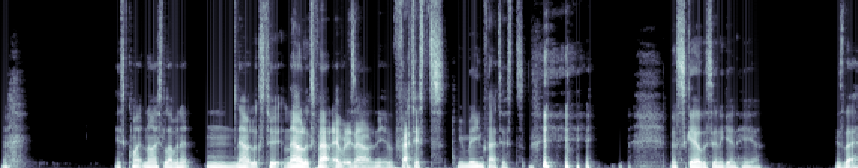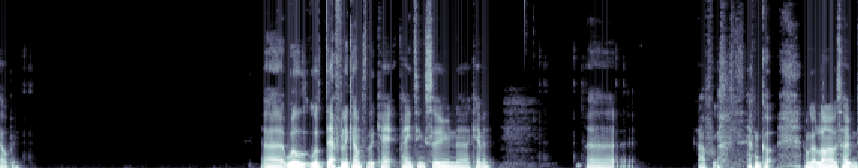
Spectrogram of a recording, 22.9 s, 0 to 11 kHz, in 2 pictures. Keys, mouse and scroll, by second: 7.1 alt+click, 8.4 s, 8.5 s, 15.9 click, 18.0 g, 18.1 g, 19.0 click, 19.1 g.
